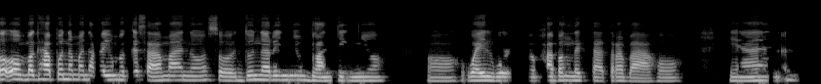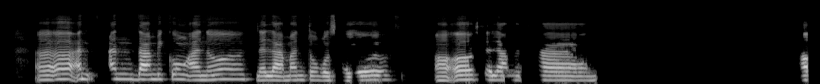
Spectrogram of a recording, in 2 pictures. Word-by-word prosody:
Oo, 230 - +8
maghapon 230 +1 +4
naman 225 -1 -1
na - - -5
kayong 210 0 +1
magkasama 200 -1 +1
ano, 195 0 -3
so 190 -3 -1
dun 205 +4 0
na 210 - +5
rin 205 0 +1
yung 205 -1 -1
bonding 175 -1 0
niyo. 175 0 -2 0.4
Oh, 165 0 -6
while 185 0 +5
work 175 0 0 0.3
habang 185 +1 +1
nagtatrabaho, 165 -3 -3 0.5
yan, 175 +1 0 0.9
oo 210 +3 +1 0.5
ang 245 0 -1
dami 235 0 +4
kong 235 -2 -1
ano 225 +4 0
nalaman 195 0 +1
tungkol 190 -2 -1
sayo. 195 +3 0 0.5
Oo 190 +2 +2 0.3
salamat 205 -1 0 0.2
sa 205 - 0 2.6
O - - +9
195 Hz, 115 wpm, -21 LUFS, 180-210 Hz, 2.6 s, O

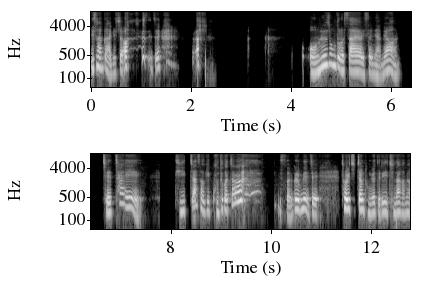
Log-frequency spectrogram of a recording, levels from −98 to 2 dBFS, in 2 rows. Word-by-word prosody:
이상한 210 +2 0
거 195 - -3
아니죠? 140 -2 -4
아 230 - +7 0.5
이제 205 - -3
아. 260 +9 -10 2.6
어 450 - -17
어느 180 +12 +3
정도로 250 -9 +1
쌓여 160 -1 +2
있었냐면 140 +1 -3 0.4
제 170 -2 -1
차에 255 - -1 0.7
뒷좌석에 190 +2 -3
구두가 200 +4 -1
쫙 355 - +7 0.7
있어요. - - -6
그러면 220 0 +4
이제 450 0 0 0.4
저희 220 -2 +8
직장 220 -1 +3
동료들이 170 -1 -3
지나가면 170 0 -4
190 Hz, 255 characters per minute, -20 LUFS, 165-225 Hz, 2.6 s, 저희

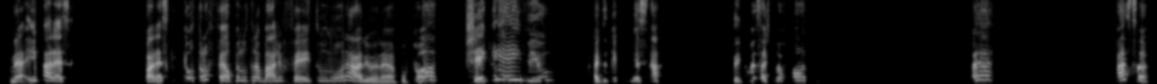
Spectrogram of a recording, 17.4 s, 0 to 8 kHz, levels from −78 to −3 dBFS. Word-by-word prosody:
Né, 230 +3 +2
e 335 - -1
parece 320 -4 +6 1.2
parece 250 +6 +5
que 325 - -31
quer 295 - -4
o 310 - -6
troféu 350 -5 0
pelo 320 +2 -4
trabalho 305 -3 +2
feito 280 +1 -2
no 295 -1 -8
horário, 225 - +1
né, 160 0 -4
porque: 185 +3 -14
"Ó, 370 - +1 0.4
cheguei, 400 - +2
viu?". 300 0 -2 0.8
Aí 215 +1 +4
tu 300 - -8
tem 280 +2 -7
que 320 +3 -53
começar 285 0 +1 1.1
tem 280 -1 +1
que 250 - -28
começar 285 0 0
a 270 - +2
tirar 290 +2 -7
foto. 345 0 -3 2.4
É. 410 +1 +1 1.9
Faça, 345 - +3
295 Hz, 105 wpm, -24 LUFS, 265-340 Hz, 2.4 s, parece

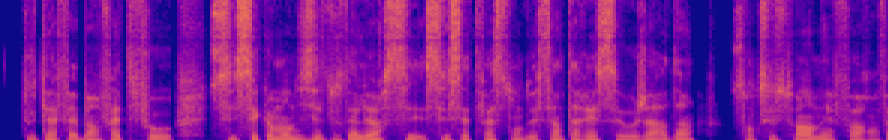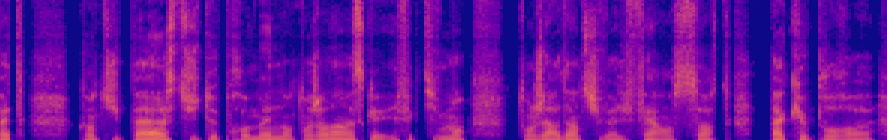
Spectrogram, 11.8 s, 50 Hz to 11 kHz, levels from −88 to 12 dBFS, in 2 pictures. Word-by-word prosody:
Tout 145 - -7
à 130 - -1
fait, 125 -1 -4
ben, 115 - -3
en - - -5
fait, 145 +6 -3
faut 120 -4 -4 0.2
c'est 150 - +5
c'est, 140 0 +12
comme 145 +1 -3
on - - -2
disait 165 +1 0
tout 145 -1 -5
à 130 - -1
l'heure, 160 +6 -1
c'est 150 +1 +5
c'est 140 -2 +8
cette 135 -1 +7
façon 140 +3 -1
de 125 - -8
s'intéresser 135 +1 +3
au 135 -1 -8
jardin, 130 +3 -3 0.2
sans 135 - -7
que - - +2
ce 140 - -4
soit 140 +4 -1
un 135 - -2
effort. 120 -1 -7
En 105 - -13
fait, - - -5 0.3
quand 120 - -9
tu 115 +1 -6
passes, 135 +7 +1
tu 120 - -3
te 125 - -7
promènes 115 +4 -8
dans 125 -1 -8
ton 120 +1 -10
jardin, 170 +7 -2
parce 150 -8 +1
qu'effectivement, 120 +4 -8 0.3
ton 115 - -10
jardin, 115 +4 -2
tu 135 - -1
vas 105 - -12
le 100 - -11
faire 125 +4 -6
en 110 - -11
sorte, 150 +5 -4 0.2
pas 135 - 0
que 135 - -4
pour, 120 -2 -9
heu, 100 - -10
130 Hz, 275 wpm, -25 LUFS, 115-140 Hz, 0.3 s, c'est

